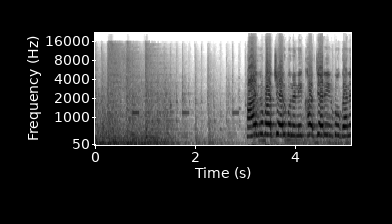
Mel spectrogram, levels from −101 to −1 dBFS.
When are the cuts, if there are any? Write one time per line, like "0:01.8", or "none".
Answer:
0:01.3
